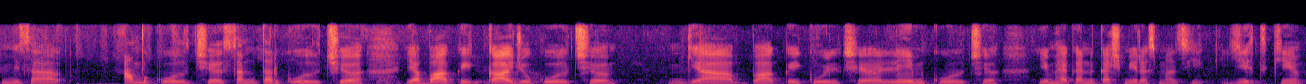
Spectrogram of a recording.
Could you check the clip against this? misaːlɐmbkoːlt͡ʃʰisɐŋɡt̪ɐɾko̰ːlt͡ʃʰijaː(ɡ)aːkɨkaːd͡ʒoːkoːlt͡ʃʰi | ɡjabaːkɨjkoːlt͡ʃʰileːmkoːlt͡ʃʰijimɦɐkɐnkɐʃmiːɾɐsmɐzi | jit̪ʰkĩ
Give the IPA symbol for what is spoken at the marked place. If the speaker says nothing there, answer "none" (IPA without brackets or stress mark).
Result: b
